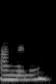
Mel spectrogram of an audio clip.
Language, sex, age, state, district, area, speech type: Malayalam, female, 18-30, Kerala, Kasaragod, rural, conversation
